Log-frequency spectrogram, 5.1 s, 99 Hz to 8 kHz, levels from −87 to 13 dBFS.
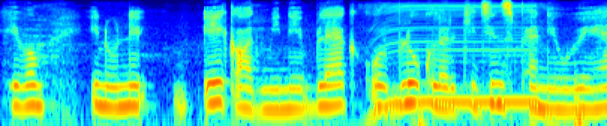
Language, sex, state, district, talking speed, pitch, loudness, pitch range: Hindi, female, Uttar Pradesh, Saharanpur, 165 wpm, 205 Hz, -17 LUFS, 190-220 Hz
